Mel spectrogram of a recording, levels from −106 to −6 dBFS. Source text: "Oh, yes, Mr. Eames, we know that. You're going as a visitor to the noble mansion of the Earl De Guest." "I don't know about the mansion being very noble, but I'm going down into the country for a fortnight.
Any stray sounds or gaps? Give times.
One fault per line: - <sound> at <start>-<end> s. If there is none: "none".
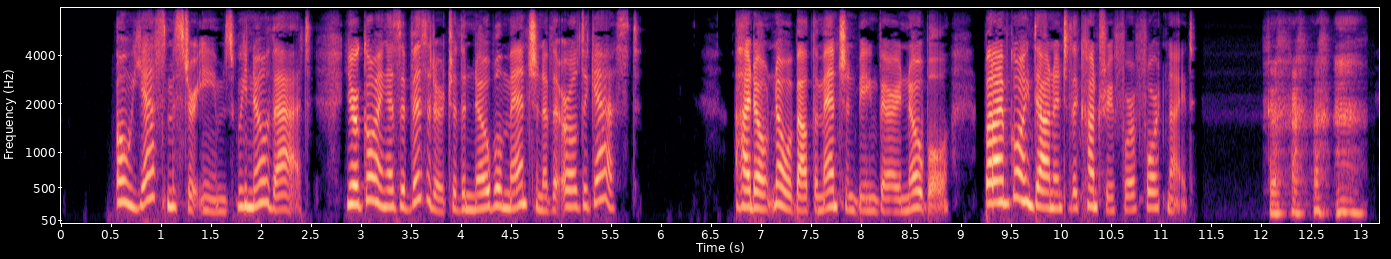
- laugh at 12.0-13.1 s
